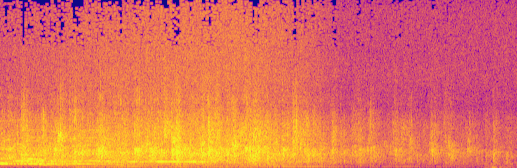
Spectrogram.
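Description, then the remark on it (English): An audience claps for Dave Hill in a dense, steady wash of applause that starts strong and gradually thins out and fades over a few seconds, with a faint tonal ring lingering underneath. “Clap your hands for Dave Hill.”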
